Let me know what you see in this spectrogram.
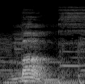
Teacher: Você pode colocar a sua mão na garganta e falar month. Você vai ver que na última sílaba você não sente as suas cordas vocais.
